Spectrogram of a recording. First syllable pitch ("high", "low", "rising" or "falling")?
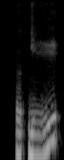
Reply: low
